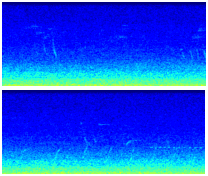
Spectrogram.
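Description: Cars and a pickup truck driving across a railway level crossing, giving a steady low rumble of engines and tyres, with a few faint bird chirps over it.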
